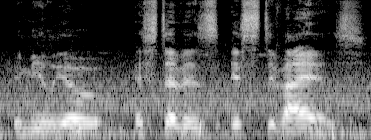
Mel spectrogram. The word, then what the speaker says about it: Emilio Estevez: Now, Emilio, I just want to get the pronunciation right. It's Emilio Estevez, right? Correct. Now, Perfect.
